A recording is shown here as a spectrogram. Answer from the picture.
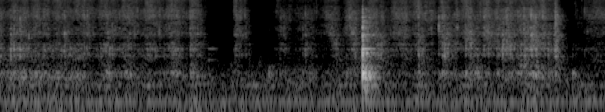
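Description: Faint swishing of a synthetic shaving brush being swirled on shaving soap to build lather, with a single sharp tap about three and a half seconds in.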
